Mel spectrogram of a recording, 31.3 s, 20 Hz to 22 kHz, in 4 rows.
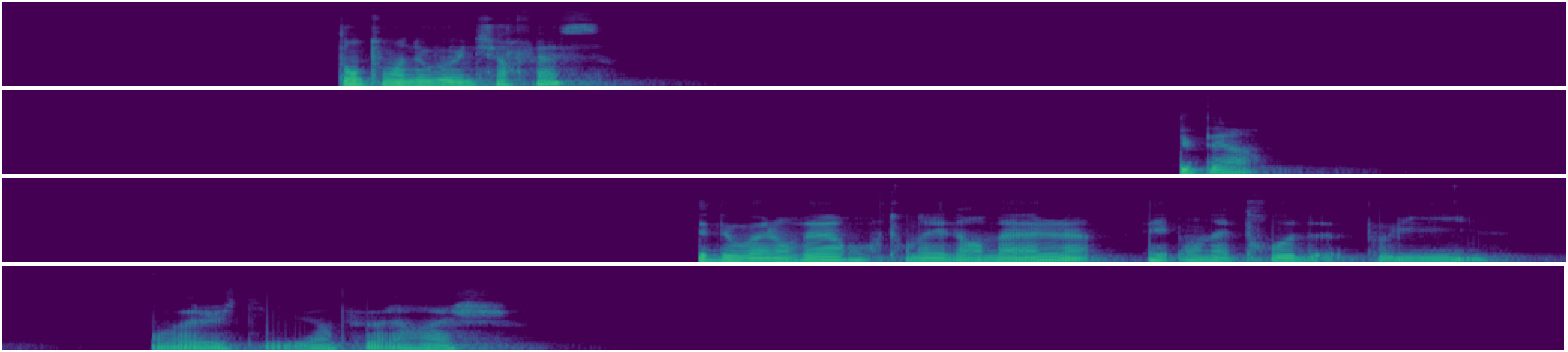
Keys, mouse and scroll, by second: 0.5 alt+click, 1.3 alt+middle click, 1.3 alt+right click, 2.3 ctrl+s, 4.4 click, 6.6 shift+click, 7.8 click, 8.9 shift+click, 10.1 click, 12.0 click, 16.7 right click, 20.0 click, 22.9 click, 24.2 click, 25.9 middle click, 28.1 middle click, 28.8 middle click, 30.5 click.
